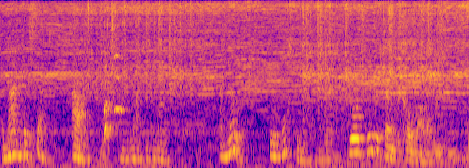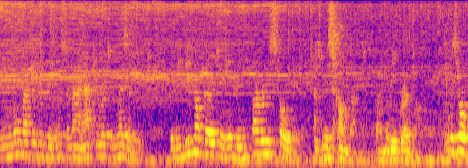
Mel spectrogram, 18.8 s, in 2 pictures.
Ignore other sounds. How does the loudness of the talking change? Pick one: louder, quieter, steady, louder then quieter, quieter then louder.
louder.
